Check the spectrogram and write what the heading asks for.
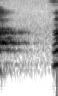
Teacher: तो रा एग्जाम्पल में आएगा हमारा रा, ला हमारा पार्श्व ध्वनि से ला, तो जो पीछे से तुम्हारी पार्श्व ध्वनि लुंठित वर्ण रा, तो हमारा लुंठित वर्ण के कभी की ध्वनि पैदा हो रा बोलो तो वाइब्रेशन जैसे मुंह में लगता है, तो ये हमारा लुंठित व्यंजन हो गया।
